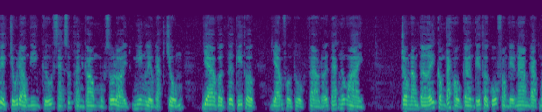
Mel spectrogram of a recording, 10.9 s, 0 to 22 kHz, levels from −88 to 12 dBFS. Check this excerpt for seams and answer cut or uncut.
uncut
